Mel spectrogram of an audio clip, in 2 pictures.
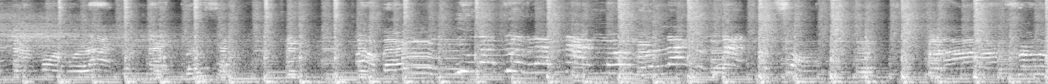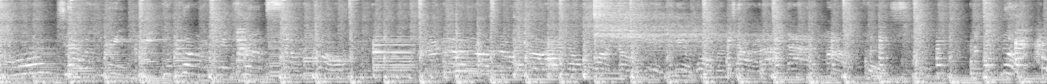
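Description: Live blues band playing: a metal-bodied resonator guitar, electric bass and drum kit over a steady beat, with a lead line that bends in pitch.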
